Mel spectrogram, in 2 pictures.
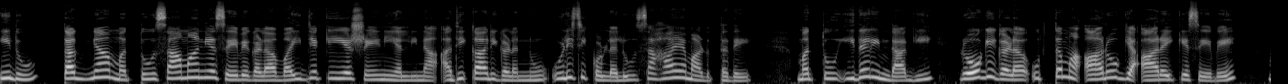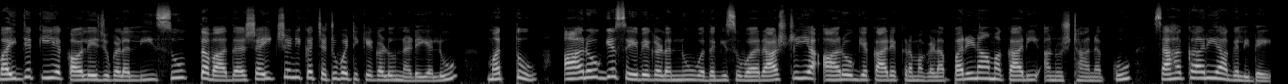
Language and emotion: Kannada, neutral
